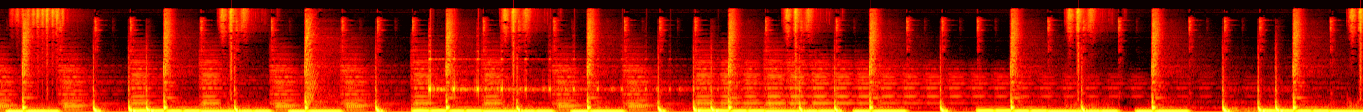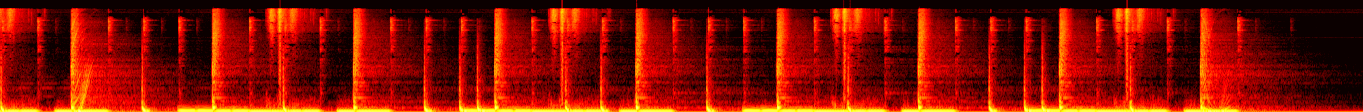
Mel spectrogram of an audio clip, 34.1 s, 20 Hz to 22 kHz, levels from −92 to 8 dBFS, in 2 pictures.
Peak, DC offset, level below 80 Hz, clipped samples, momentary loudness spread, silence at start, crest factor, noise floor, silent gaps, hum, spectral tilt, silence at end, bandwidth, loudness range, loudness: 0 dBFS; 2%; -14 dBFS; under 0.1%; 7 LU; 0 s; 14 dB; -60 dBFS; none; none; -5 dB/octave; 1.5 s; 16.5 kHz; 1 LU; -16 LUFS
